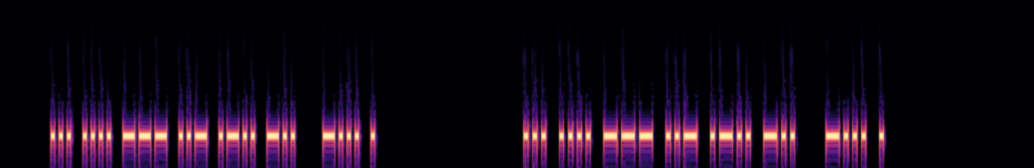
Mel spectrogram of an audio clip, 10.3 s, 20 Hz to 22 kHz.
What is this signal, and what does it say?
Morse code, heard as a keyed tone, about 29 wpm, 700 Hz. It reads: SHOULD BE SHOULD BE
